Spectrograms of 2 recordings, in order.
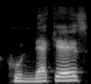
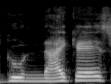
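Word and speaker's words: γυναῖκες: But here's the thing, the Greek word for women, if you're speaking modern Greek, it's translated like hunekes. If you're speaking, you know, in the old Koine Greek pronunciation, at least the way you're taught when you learn Koine Greek, it's gunaikes or gunaikos.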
